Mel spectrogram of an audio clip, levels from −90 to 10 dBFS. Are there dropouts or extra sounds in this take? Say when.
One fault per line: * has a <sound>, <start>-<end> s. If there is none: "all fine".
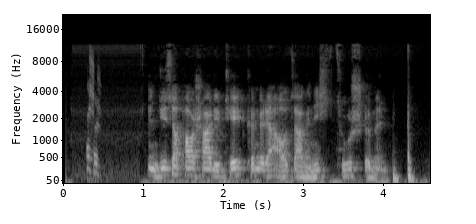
* has a chirp, 0.3-0.5 s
